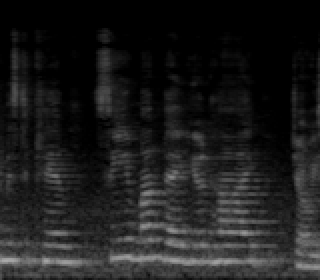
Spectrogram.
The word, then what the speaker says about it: Eun Hye: Kim then turned to Joey she nodded slowly yes it's pronounced Eun Hye and he means grace mr. Kim added Eun Hye Josie Joey said slowly at this time perfectly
